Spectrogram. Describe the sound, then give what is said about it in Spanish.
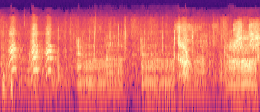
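Growling from an ugly dog in Hawaii: several harsh, throaty bursts of varying loudness, a few sharper voiced calls near the start, then rough rumbling stretches and stronger bursts toward the end. “Creo que es este. Es el perro más feo de todos.”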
